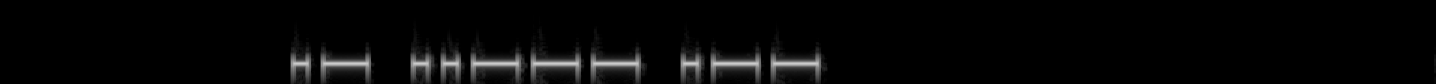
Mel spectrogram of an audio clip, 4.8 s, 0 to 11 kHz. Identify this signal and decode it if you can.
Morse code, heard as a keyed tone, about 25 wpm, 700 Hz. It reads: A2W
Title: Speed-Racing - Three Letter-Number Combinations - 20wpm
